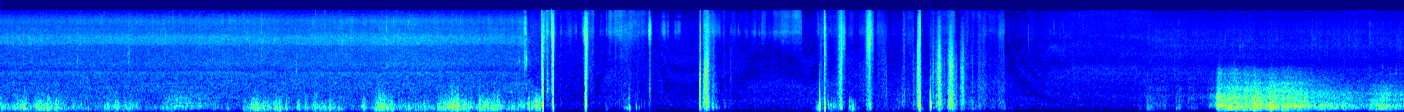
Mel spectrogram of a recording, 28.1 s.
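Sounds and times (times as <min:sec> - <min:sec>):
rain falling: 0:00.0 - 0:28.0
low rumbling thunder: 0:03.3 - 0:06.7, 0:23.6 - 0:28.0.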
